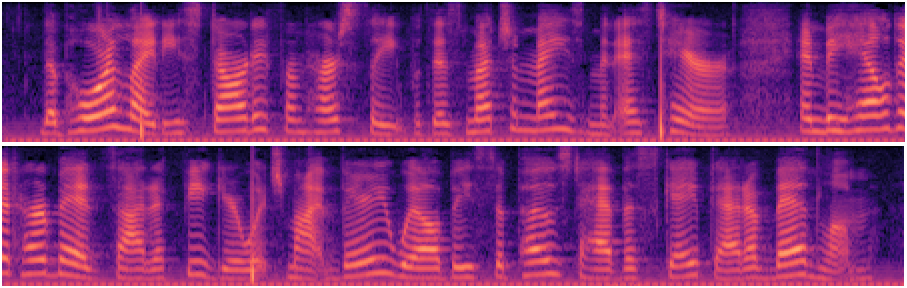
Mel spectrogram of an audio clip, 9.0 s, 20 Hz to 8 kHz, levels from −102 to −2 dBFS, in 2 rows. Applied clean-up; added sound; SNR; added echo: none; Fireworks; 14 dB; none.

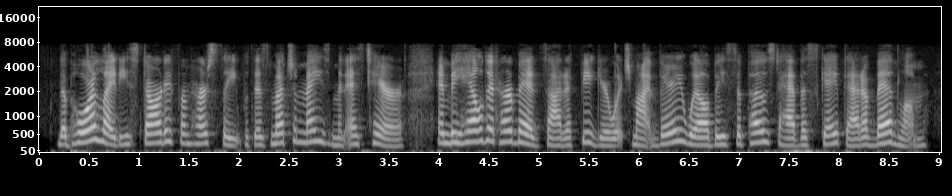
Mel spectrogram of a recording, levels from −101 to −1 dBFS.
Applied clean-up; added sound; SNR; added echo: neural mask model Resemble Enhance denoiser.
